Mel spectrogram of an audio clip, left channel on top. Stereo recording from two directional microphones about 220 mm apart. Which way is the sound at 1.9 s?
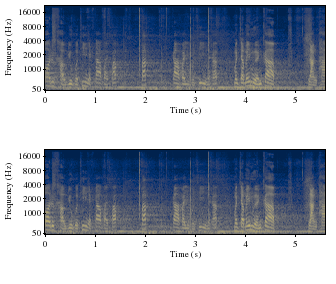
Centre (ahead or behind).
